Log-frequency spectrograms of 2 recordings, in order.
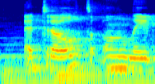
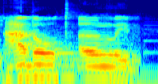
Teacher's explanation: Stress on the second syllable in America, stress on the first in England.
